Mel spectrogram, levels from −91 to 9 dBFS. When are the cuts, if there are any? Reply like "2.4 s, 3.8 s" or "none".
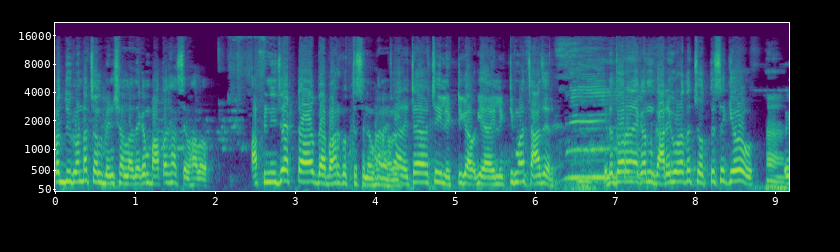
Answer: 4.3 s

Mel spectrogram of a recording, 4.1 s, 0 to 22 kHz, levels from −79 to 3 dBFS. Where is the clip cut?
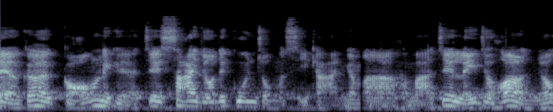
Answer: none

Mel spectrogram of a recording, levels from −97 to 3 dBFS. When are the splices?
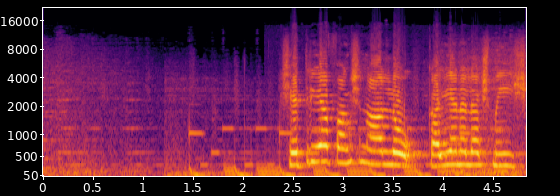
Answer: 1.0 s

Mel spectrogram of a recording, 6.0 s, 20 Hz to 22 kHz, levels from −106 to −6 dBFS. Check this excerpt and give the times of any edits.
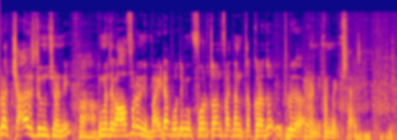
4.6 s

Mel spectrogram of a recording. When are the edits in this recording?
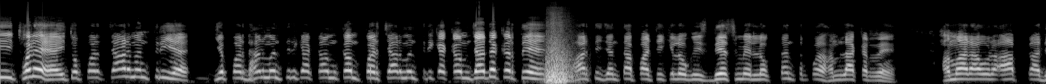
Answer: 5.6 s

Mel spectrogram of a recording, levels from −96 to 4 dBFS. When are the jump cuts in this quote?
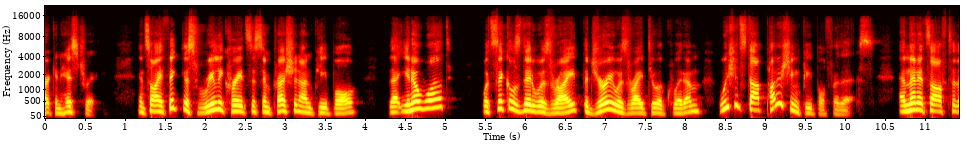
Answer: none

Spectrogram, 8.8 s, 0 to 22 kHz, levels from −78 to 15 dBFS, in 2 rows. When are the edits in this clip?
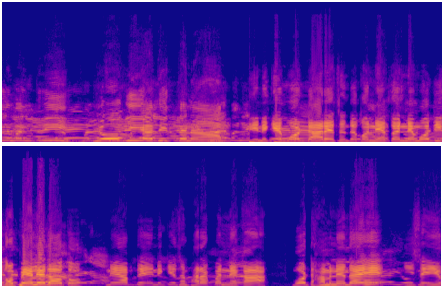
2.6 s

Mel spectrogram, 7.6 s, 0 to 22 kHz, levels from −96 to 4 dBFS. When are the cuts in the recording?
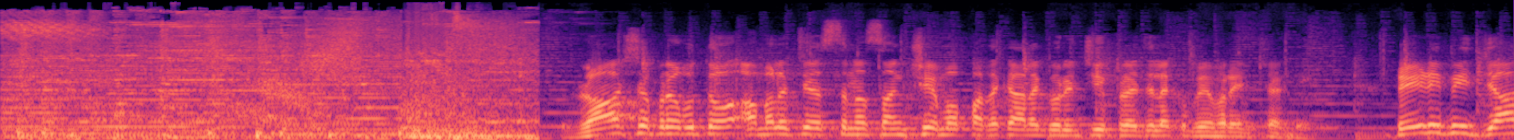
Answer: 2.6 s

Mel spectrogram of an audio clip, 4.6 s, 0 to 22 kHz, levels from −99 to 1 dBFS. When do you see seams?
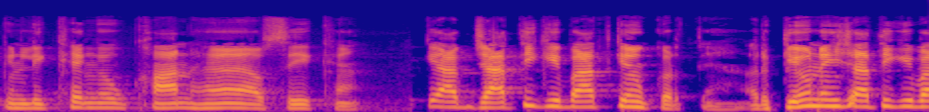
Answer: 2.0 s

